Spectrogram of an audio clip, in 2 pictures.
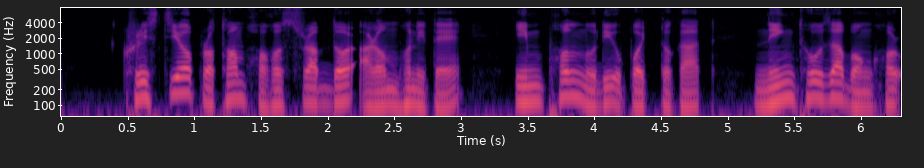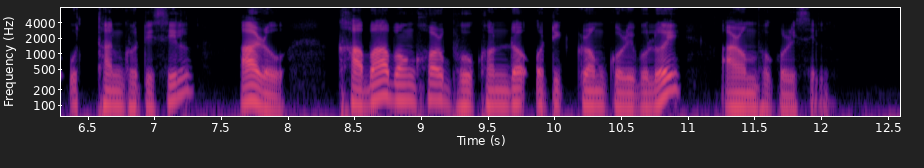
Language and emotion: Assamese, neutral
